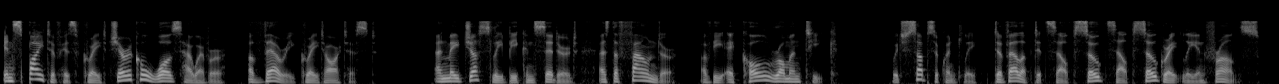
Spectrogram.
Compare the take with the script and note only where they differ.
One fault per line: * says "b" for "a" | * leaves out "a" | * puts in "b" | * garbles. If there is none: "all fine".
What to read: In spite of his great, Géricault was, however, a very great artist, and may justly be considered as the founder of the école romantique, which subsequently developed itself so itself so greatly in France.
all fine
